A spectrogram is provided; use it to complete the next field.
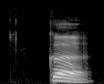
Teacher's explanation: शुरू तो हम क से कर रहे हैं लेकिन खत्म अ से हो रहा है। तो इससे पता चलता है कि व्यंजन वर्णों के उच्चारण में स्वर की सहायता लेनी पड़ती है।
